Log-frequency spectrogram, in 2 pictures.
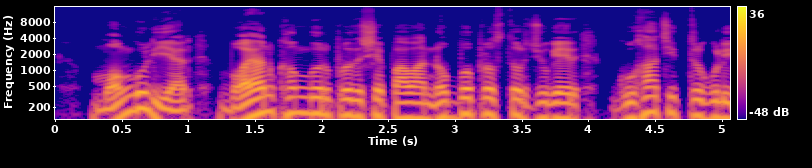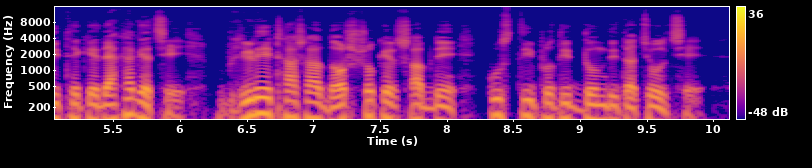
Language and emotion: Bengali, neutral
